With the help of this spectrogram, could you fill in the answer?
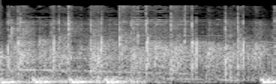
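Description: An audience applauds with dense, steady clapping that holds at an even loudness for the whole two seconds, with a low rhythmic hum pulsing underneath.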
